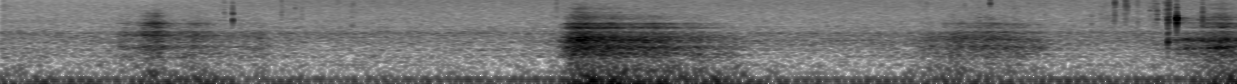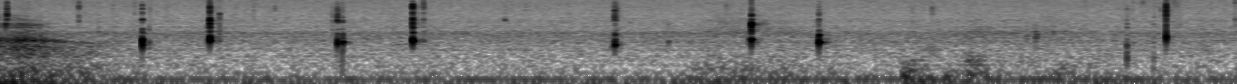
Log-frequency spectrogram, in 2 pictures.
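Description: Soft breathing close to the microphone in an ear-licking ASMR setting: a few slow breaths with two stronger exhales near the middle, joined by many small sharp clicks, with no talking.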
